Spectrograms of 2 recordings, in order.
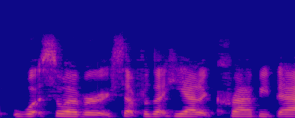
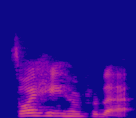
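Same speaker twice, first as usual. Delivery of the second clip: ordinary talk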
